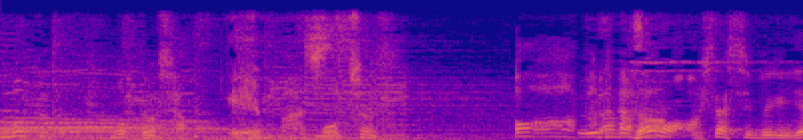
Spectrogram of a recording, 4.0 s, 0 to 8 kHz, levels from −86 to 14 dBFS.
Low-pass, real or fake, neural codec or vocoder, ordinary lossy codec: 7.2 kHz; real; none; none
